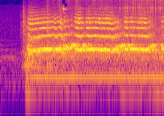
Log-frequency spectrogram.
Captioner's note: loud squeaking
